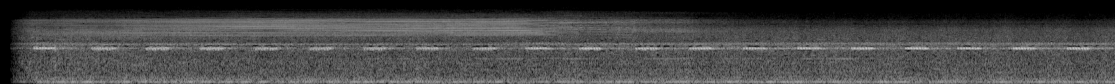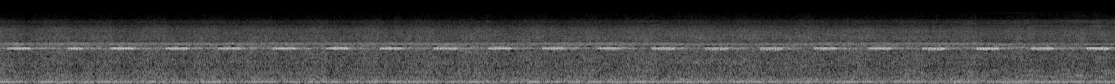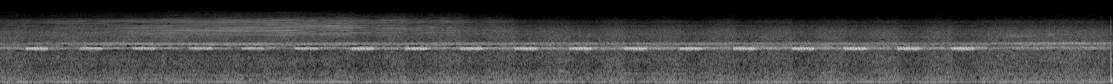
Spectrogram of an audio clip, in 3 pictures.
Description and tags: swamp noises recorded at Walt Disney World near the Wilderness lodge, including cicadas and buzzing of crickets over a dike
